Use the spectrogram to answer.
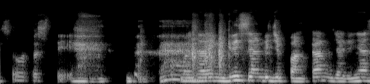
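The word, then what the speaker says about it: ショートステイ: Short time ini atau dalam bahasa Jepangnya itu sotoste ini bacanya ya, sotoste.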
